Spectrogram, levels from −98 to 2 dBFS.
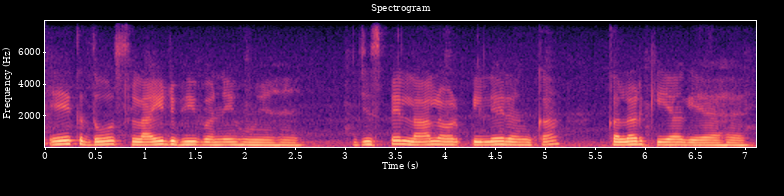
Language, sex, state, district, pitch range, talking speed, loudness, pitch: Hindi, female, Jharkhand, Ranchi, 165-195 Hz, 150 wpm, -15 LUFS, 180 Hz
